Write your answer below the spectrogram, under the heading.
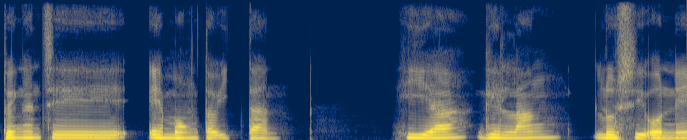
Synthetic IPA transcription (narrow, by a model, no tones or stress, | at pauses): t̪uɛŋant͡ʃeː | mɔŋt̪auit̪an | hiaɡɛlaŋ | lusiɔne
